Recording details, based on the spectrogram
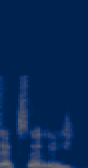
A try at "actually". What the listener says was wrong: Again, actually missing that ch sound. So the ch sound is a problem, the j sound is a problem too, and the sound is a problem.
